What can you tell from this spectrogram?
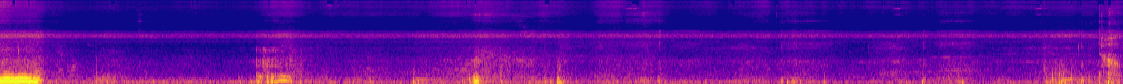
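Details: West Highland White Terrier snoring indoors: soft, low, breathy snores come at uneven intervals of a few seconds over a steady faint background hum, with a louder noise at the start.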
